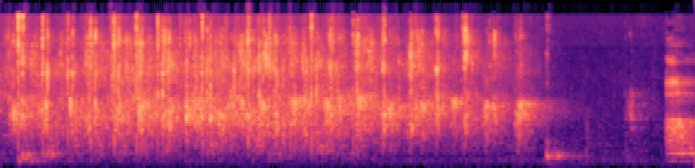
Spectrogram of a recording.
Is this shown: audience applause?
yes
